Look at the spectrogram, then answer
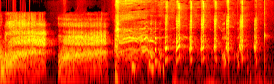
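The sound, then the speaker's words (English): A person imitates an angry grizzly bear with two loud, rasping roars, each about a second long, followed by a burst of breathy laughter. “That's an angry grizzly bear.”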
